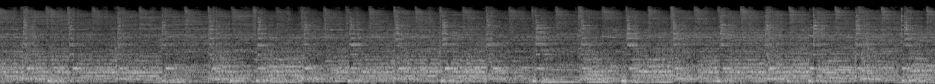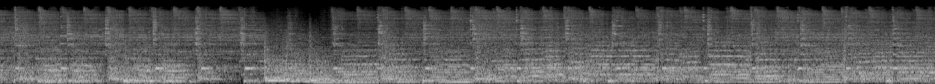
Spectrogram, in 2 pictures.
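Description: Live school concert band playing: saxophones, tubas, French horns and other brass over a drum kit keeping a steady beat. The band drops out briefly about twelve seconds in, then comes back in on a held low note.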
